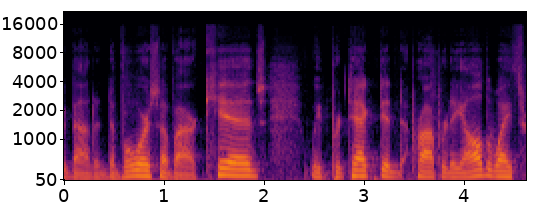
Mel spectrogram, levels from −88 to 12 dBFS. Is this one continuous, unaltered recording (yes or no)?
no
